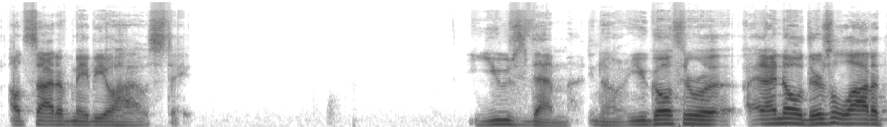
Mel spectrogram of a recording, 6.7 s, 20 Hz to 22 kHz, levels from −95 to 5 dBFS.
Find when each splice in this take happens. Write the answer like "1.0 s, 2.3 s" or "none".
4.4 s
